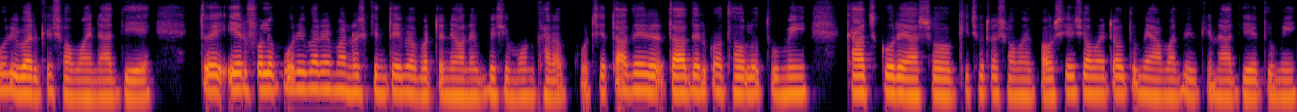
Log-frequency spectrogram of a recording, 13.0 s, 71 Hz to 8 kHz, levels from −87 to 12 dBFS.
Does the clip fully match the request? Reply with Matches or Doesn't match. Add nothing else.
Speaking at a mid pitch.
Matches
